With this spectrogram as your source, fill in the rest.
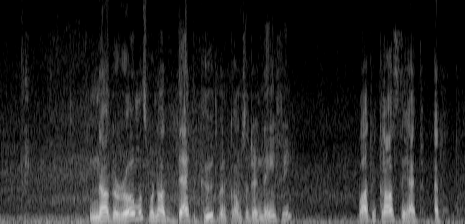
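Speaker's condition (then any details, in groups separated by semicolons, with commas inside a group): No condition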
